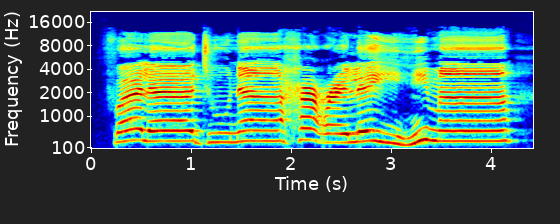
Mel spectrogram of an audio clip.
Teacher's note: یہاں خالف سے پہلے زبر ہے، اور اس پر چھوٹی سی مد بھی ہے، تو ہم یہاں 3 یا 4 حرکت کے برابر کھینچ کے پڑھیں گے۔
